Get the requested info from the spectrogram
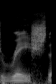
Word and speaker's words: Ra's: And then all of a sudden, Talia goes, "Well, it's actually pronounced Ra's.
